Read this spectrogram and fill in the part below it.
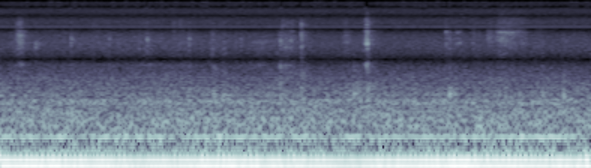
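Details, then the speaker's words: Kenwood mini hi-fi CD mechanism that sat too low and was scratching. The spinning disc now gives a steady low hum with no scraping, so the disc spin is normal. The root cause, possibly softened rubber, is still to be found. "now it's a proper sound so we need to figure out why it's scratching here"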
